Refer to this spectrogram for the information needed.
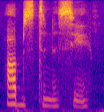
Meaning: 1. The state, or an act, of stubbornness or doggedness 2. A group or herd of bison or buffalo
- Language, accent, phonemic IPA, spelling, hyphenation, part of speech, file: English, US, /ˈɑbstɪnəsi/, obstinacy, ob‧stin‧a‧cy, noun, En-us-obstinacy.ogg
